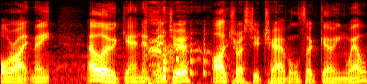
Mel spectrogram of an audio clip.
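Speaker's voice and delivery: loud put-on Australian accent, edging toward New Zealand. Voicing a character who greets the adventurer, in an Australian accent. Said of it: "hit him with your Australian accent".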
